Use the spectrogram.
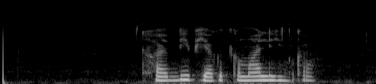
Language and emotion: Russian, neutral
